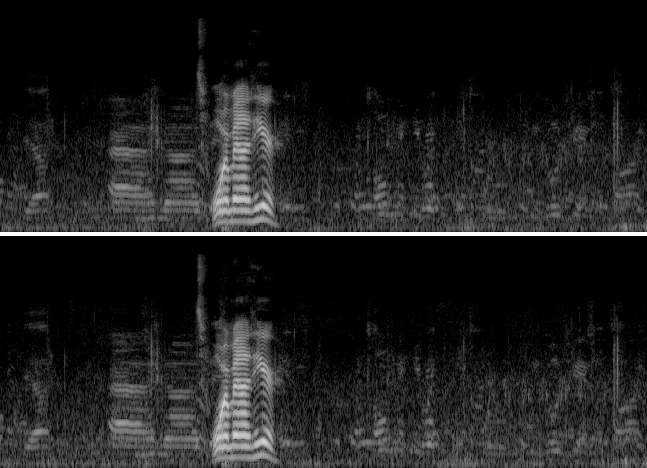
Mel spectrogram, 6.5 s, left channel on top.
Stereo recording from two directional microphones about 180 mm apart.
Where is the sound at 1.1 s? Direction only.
35° right (ahead or behind).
